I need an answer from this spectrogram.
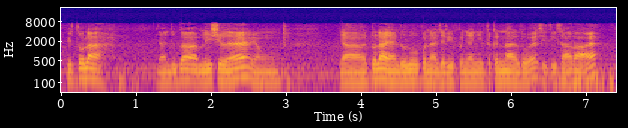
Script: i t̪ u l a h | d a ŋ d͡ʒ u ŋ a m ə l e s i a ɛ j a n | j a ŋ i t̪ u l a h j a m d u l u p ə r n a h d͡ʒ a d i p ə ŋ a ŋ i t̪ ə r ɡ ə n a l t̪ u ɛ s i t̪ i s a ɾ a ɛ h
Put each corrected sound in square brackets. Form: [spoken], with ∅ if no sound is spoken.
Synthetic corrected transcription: i t̪ u l a h | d a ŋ d͡ʒ u [ɡ] a m ə l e s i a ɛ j a [ŋ] | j a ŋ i t̪ u l a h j a [ŋ] d u l u p ə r n a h d͡ʒ a d i p ə [ɲ] a [ɲ] i t̪ ə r [k] ə n a l t̪ u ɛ s i t̪ i s a ɾ a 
